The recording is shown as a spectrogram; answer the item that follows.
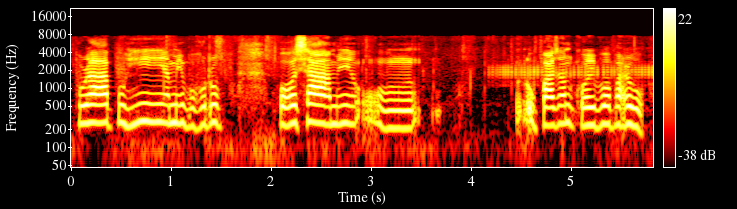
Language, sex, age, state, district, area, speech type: Assamese, female, 30-45, Assam, Sivasagar, rural, spontaneous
